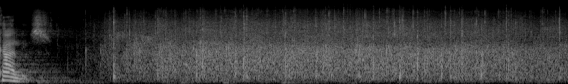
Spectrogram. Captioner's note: audience applauding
